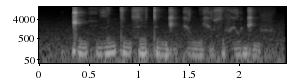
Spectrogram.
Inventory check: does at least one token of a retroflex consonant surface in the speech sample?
no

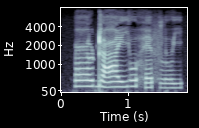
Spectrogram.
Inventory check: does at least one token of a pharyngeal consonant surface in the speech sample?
yes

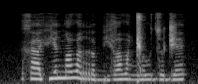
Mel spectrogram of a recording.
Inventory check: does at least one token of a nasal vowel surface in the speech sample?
no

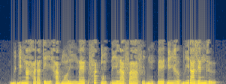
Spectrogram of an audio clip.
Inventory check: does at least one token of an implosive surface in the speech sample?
yes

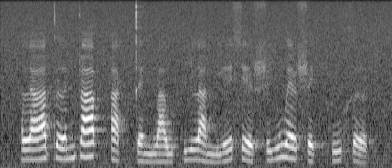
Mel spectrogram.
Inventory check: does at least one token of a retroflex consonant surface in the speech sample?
yes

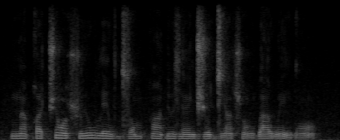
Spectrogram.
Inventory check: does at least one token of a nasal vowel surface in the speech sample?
yes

